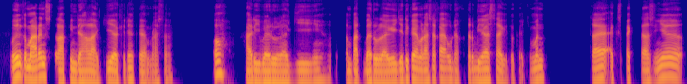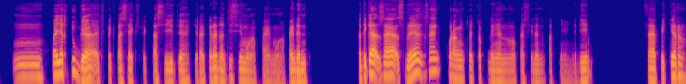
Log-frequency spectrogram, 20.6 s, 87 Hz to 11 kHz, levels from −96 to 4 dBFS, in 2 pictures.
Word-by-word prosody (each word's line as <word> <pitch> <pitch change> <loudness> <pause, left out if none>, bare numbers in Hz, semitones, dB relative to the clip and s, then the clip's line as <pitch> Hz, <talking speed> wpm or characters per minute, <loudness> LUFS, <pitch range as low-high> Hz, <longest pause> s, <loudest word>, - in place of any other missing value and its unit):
Mungkin 135 +5 +8
kemarin 130 +1 +6
setelah 100 -5 +1
pindah 95 -2 +1
lagi 95 +1 +2
akhirnya 115 +4 -2
kayak 90 -4 -3
merasa, 90 -1 -8 0.7
"Oh 165 0 +4 0.3
hari 95 0 +3
baru 95 -1 +4
lagi, 95 +2 -2 0.3
tempat 95 -1 0
baru 95 0 +3
lagi." 95 +2 +2
Jadi 110 +2 +1
kayak 110 -3 +4
merasa, 100 +3 0
kayak 110 -2 0
udah 105 -3 -3
terbiasa 105 0 0
gitu. - - -16
Ya - - -14
cuman, 110 +4 -1 0.7
saya - - +3
ekspektasinya, 120 +7 -1 0.3
mmm, 135 +1 -2 0.2
banyak 155 +2 +5
juga 120 -11 +3
ekspektasi-ekspektasi 100 0 -8
gitu - - -22
ya, - - -5
"Kira-kira 95 +4 -2
nanti 105 +2 -4
saya 105 -2 -3
mau 95 -3 -3
ngapain, 90 +1 -10
mau 90 -1 -10
ngapain." 95 +3 -1
Dan, 95 0 +3 0.8
ketika 155 +3 +6
saya, 145 0 +4
sebenarnya 150 +5 +2
saya 185 +1 0 0.2
kurang 120 -3 -1
cocok 110 -1 -8
dengan 100 -1 -3 0.2
lokasi 95 +1 -12
dan 90 -1 -7
tempatnya. 90 -1 -16 0.2
Jadi, 105 +2 -1 0.9
saya 110 -1 +2
pikir, 140 +7 +1
105 Hz, 155 wpm, -25 LUFS, 95-120 Hz, 0.9 s, Mungkin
